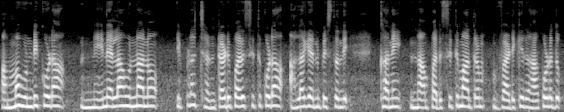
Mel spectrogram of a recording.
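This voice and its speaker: A woman's voice: fairly high pitch, steady tone, normal speed, close to an everyday voice. A woman voicing a young married man who fires off teasing questions and then speaks earnestly about his own childhood, reading him in her own voice. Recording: dull lo-fi sound.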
